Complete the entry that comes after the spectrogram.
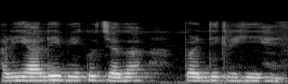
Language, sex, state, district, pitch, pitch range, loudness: Hindi, female, Arunachal Pradesh, Lower Dibang Valley, 175 Hz, 170-180 Hz, -15 LUFS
